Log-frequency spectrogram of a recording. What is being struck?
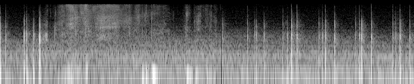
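Laminated cardboard hardcover picture book.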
